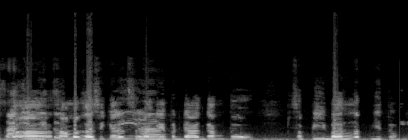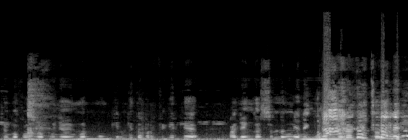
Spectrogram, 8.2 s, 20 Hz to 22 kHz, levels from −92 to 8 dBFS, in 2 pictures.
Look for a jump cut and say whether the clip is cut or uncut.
cut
